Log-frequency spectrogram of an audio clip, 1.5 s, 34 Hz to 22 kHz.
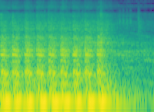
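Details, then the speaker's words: Crashed BMW E46 drift car that sat for months: quick steady cranking beat for about a second then winds down without firing; turns over fine but never catches. Owner suspects it is out of gas. "I heard a little bit I heard it on like wanted to start bro anyways it's not gonna start I think it's out of gas guys"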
